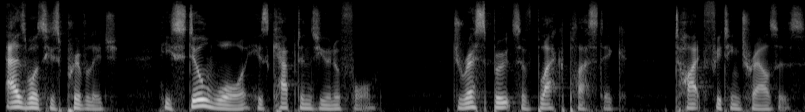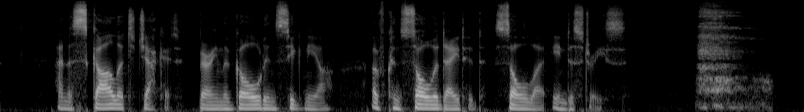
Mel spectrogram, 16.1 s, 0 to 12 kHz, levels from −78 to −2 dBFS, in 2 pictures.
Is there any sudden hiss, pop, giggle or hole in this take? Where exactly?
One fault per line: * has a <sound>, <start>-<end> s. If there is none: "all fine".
* has a sigh, 15.0-15.8 s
